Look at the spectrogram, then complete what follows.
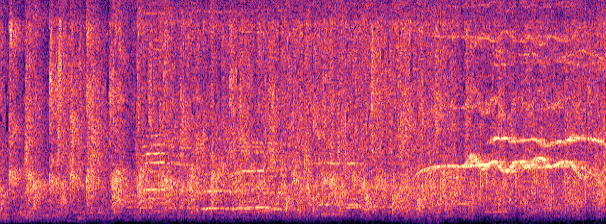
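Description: Crowd applauding steadily, with high-pitched cheering calls rising over the clapping in the second half.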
